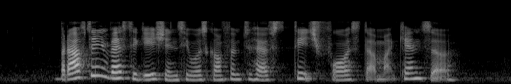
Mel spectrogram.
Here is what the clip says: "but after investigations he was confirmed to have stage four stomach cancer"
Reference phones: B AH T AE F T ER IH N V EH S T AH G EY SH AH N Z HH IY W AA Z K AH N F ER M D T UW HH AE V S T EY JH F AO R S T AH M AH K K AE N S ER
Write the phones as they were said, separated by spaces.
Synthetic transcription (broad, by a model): B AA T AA F T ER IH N V EH S T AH G EY SH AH N S HH IY W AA S K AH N F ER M T UW HH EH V S T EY CH F AO S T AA M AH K K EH N S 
